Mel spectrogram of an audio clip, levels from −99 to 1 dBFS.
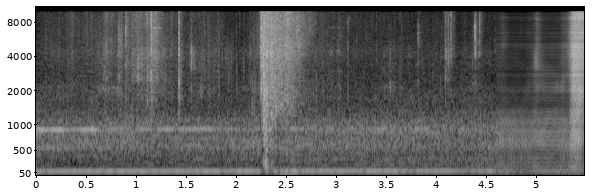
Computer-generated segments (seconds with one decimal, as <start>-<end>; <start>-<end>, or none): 4.6-5.5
